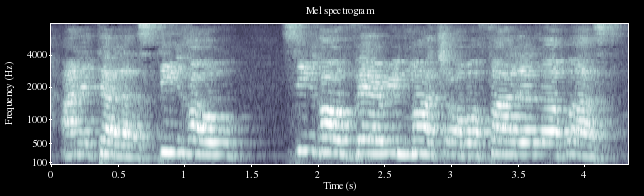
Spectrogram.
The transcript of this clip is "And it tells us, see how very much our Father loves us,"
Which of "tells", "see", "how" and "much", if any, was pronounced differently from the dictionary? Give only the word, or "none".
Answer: tells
